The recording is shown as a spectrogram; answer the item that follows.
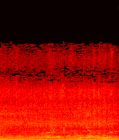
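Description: A parked ambulance van's engine idling with a steady low hum, with several people talking over it.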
